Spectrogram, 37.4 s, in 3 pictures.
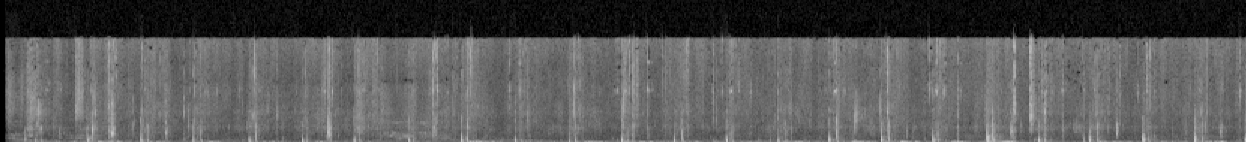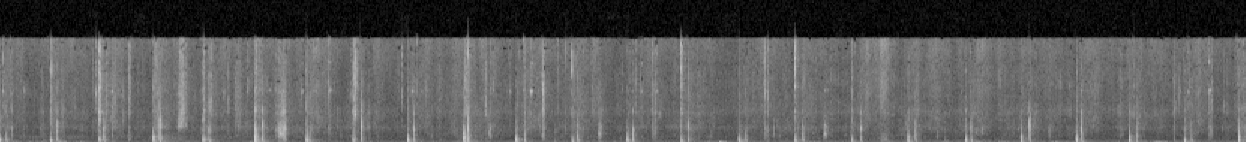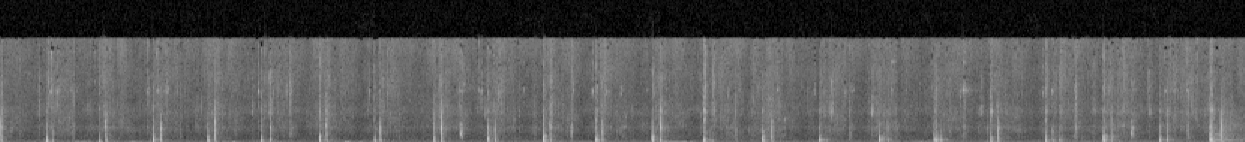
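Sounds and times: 
woman's high heels footsteps at night: 0.1 - 37.3.

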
